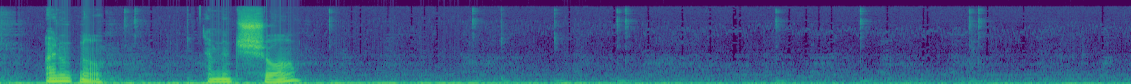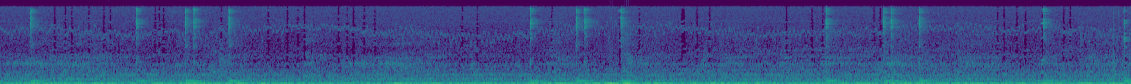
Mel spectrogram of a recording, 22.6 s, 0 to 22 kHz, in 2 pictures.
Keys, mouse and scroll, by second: 1.2 click, 1.9-3.3 middle drag, 3.3 click, 5.0-6.1 middle drag, 6.1 click, 7.7 click, 9.7 click, 10.5-11.6 scroll up 4, 11.6 click, 13.1 click, 13.6 click, 17.0 click, 17.5 click, 20.1 click, 22.1-22.5 scroll down 5, 22.5-22.6 middle drag.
